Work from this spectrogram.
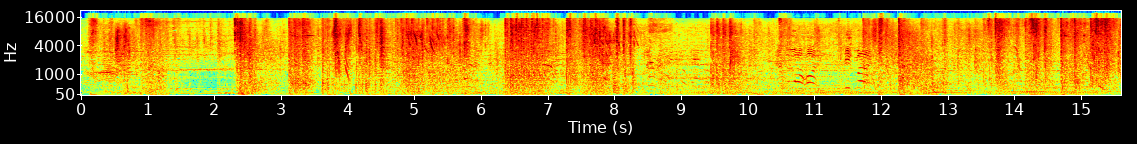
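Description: Dense, loud gunfire barrage from a film scene, with rapid bursts and heavy impacts throughout, mixed with crashes and voices shouting over the chaos.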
